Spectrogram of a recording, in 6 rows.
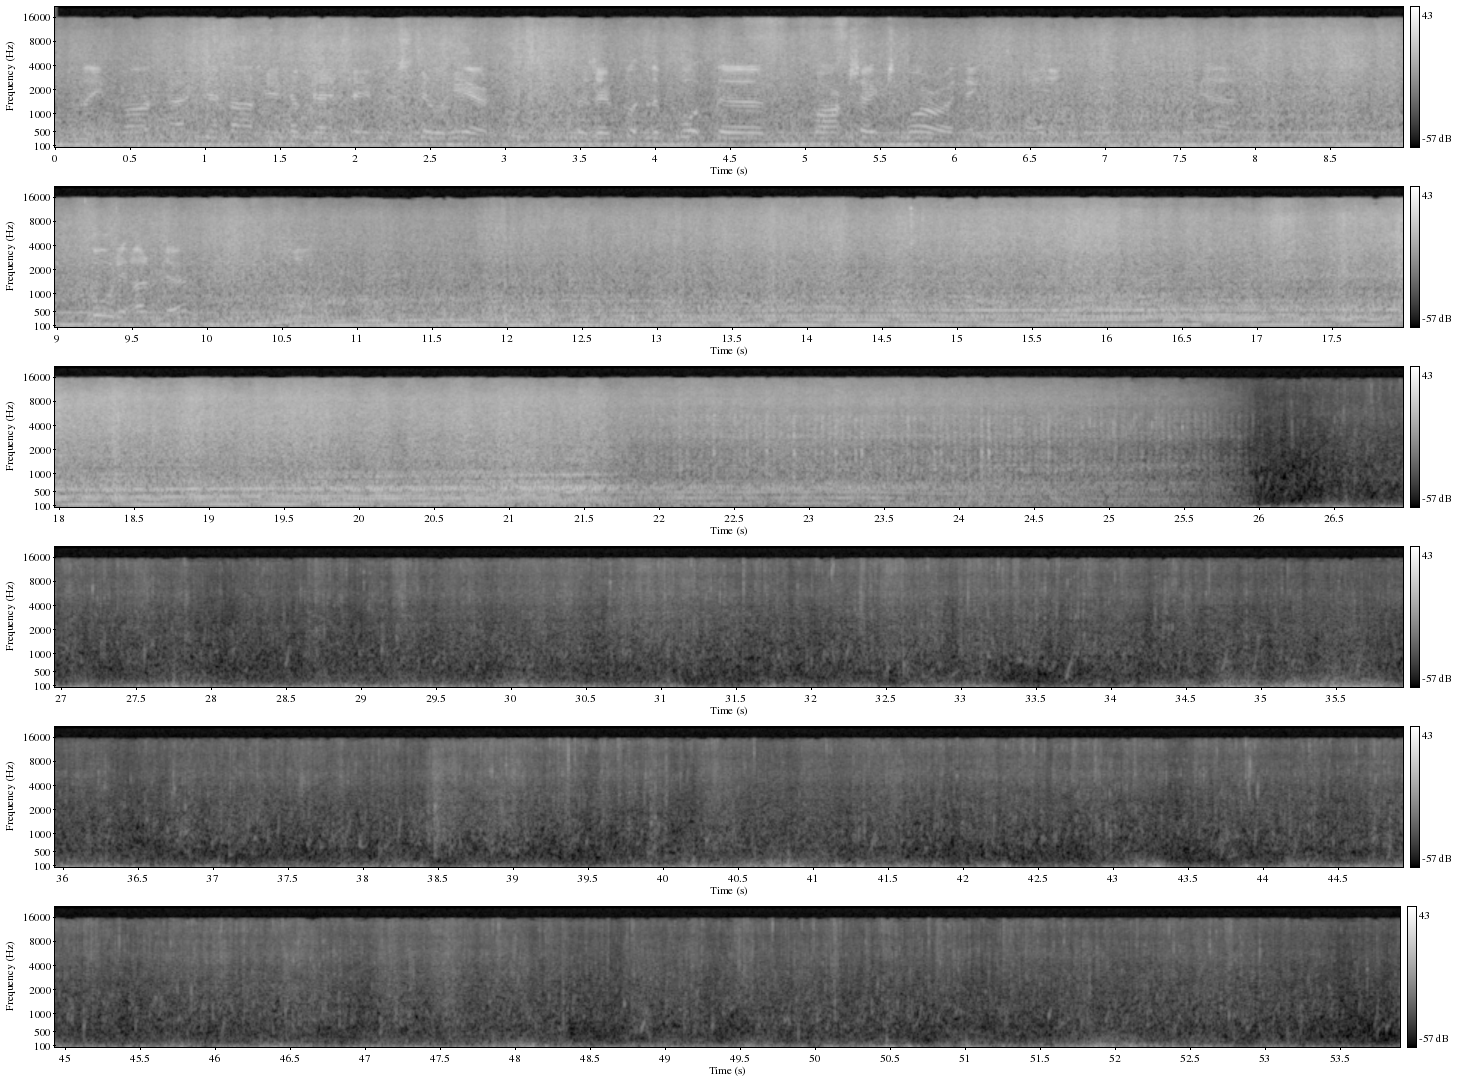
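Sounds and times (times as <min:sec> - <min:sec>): water rushing: 0:00.0 - 0:25.9
boat engine running: 0:00.0 - 0:26.0
wind rumble on microphone: 0:00.0 - 0:53.9.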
